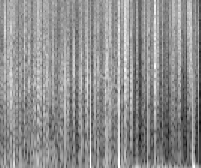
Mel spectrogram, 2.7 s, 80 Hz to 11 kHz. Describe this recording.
vinyl - in 03
The couple seconds of crackle before the music starts on an old vinyl record.
Recorded through USB into Audacity from a Sony PSLX300USB USB Stereo Turntable.
turntable, crackle, noise, noisy, vinyl, surface-noise, album, vintage, LP, record, vinyl-record, lofi, pop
